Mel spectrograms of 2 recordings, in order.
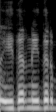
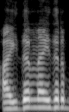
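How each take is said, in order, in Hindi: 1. पहला स्वर 'ee' जैसा सुनाई देता है। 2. पहला स्वर 'eye' जैसा सुनाई देता है। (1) "ईदर नीदर बोलो, कोई फर्क नहीं पड़ता" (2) "इसको आइदर नाइदर बोलो"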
